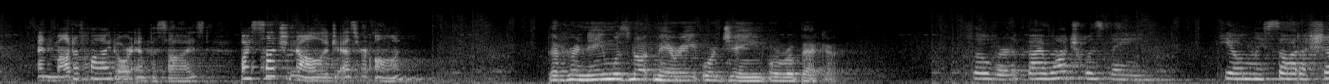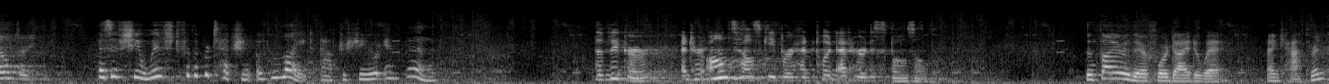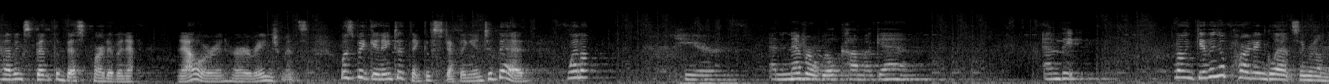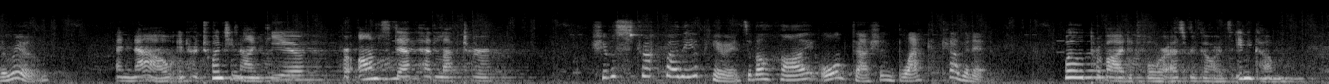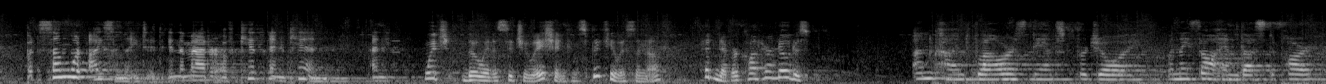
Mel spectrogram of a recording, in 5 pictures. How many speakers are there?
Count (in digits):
4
